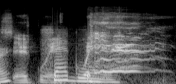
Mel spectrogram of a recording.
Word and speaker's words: segue: Segue or segway. Did you hear that? No. Segue or segway. Yeah, Tapion is right. It's pronounced segue as well, but it's suck it, bitches.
